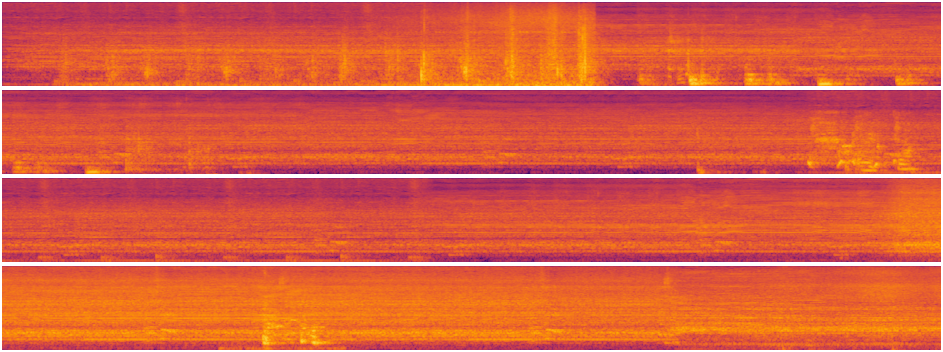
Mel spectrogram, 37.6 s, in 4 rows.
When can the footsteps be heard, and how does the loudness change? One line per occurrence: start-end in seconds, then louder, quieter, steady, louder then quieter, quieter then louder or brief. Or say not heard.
0.5-11.9 louder then quieter.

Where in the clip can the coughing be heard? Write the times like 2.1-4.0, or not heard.
6.2-7.2, 16.3-18.9, 30.8-31.5.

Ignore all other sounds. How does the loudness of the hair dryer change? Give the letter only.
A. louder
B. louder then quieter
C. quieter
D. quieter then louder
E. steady
A.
